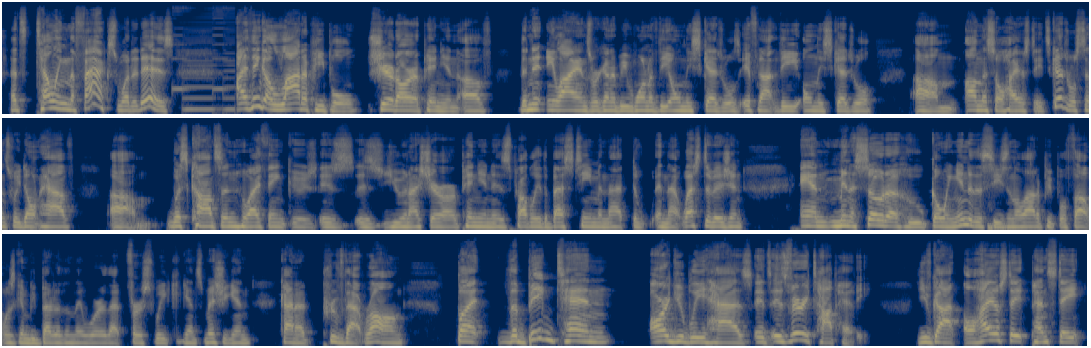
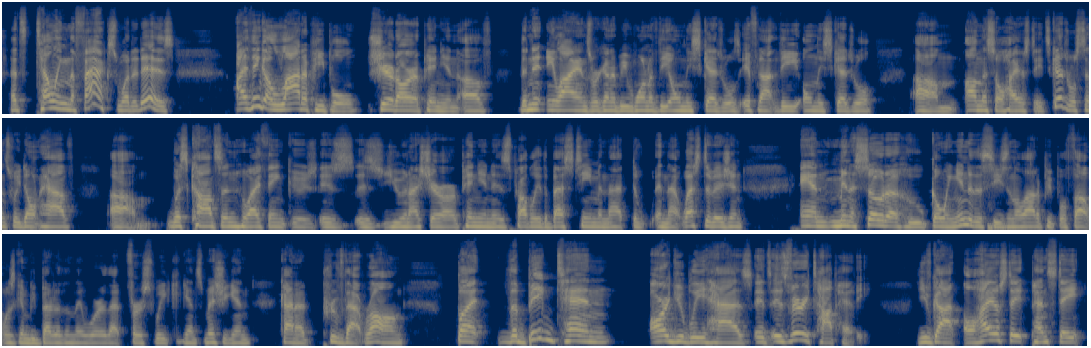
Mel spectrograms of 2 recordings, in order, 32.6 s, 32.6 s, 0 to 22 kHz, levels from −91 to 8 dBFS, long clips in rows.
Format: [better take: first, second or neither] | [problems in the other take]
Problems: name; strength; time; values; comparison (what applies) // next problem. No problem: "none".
second | alarm; faint; at 1.5 s; peak 15 dB below the speech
